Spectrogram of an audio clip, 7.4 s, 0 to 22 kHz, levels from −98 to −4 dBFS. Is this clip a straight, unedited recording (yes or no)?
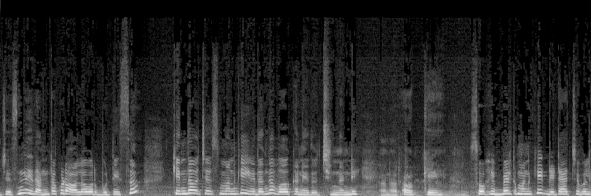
no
